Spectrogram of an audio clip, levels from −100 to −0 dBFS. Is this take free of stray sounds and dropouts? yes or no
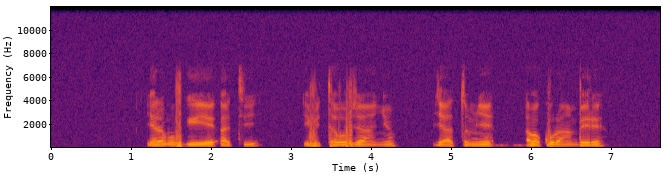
yes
